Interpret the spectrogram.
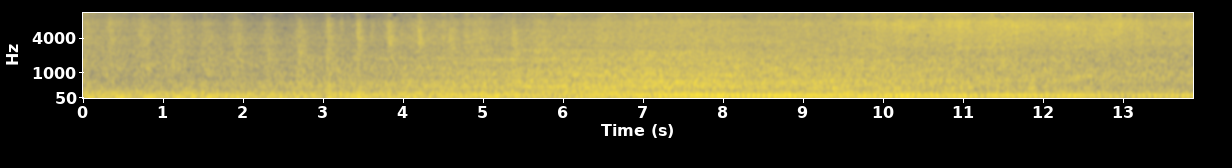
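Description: Freight train rolling past close by: a steady rumble of cars on the rails, with wheel clicks over the rail joints in the first few seconds. A deeper engine drone grows louder through the middle as a CSX diesel locomotive comes by.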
